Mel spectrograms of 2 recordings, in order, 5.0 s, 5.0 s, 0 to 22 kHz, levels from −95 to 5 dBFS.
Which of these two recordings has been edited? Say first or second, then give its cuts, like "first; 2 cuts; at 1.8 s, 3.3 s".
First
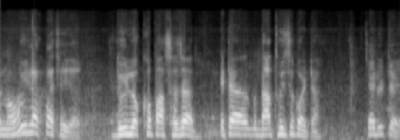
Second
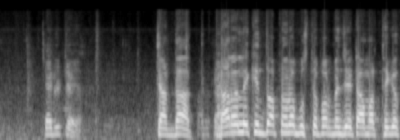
second; 1 cut; at 2.5 s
